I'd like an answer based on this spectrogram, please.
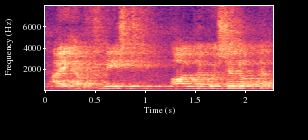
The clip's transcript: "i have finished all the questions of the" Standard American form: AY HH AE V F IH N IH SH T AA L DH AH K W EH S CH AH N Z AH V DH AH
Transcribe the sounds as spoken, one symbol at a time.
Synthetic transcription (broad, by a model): AY HH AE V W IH S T AA L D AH K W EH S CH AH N AH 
